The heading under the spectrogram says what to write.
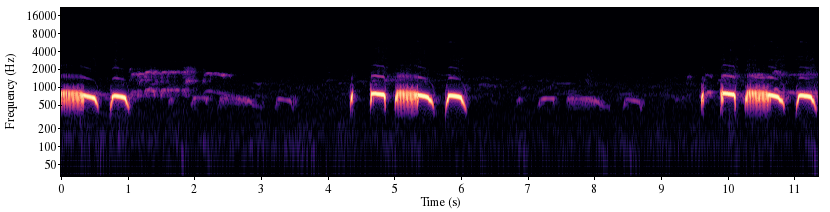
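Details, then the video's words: Decoy spotted dove calling in wild doves with repeated cooing phrases: strong hollow coos that bend downward, a buzzy middle note, and faint soft coos trailing between three bursts spaced about five seconds apart. "Chim Cu Mồi gáy gọi bổi và mồi hay nhất hiện nay"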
